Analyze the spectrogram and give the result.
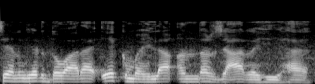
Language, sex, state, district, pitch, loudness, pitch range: Hindi, male, Jharkhand, Palamu, 130 Hz, -13 LUFS, 115-140 Hz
